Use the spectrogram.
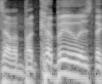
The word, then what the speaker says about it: KaaBoo: We've gotten a lot of pronunciations of it, but Kaboo is the correct pronunciation.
